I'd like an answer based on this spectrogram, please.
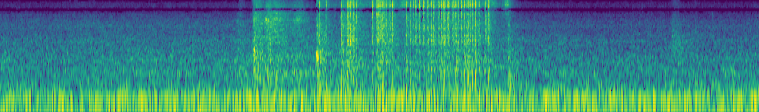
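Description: Gas-shielded (MIG) welder crackling in short runs as a patch plate is welded onto rust-eaten sheet metal, the loudest run from about two and a half to five seconds in, over a steady low hum.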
